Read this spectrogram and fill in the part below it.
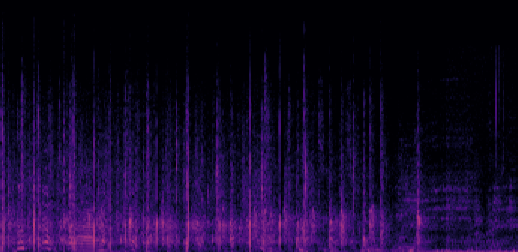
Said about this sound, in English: Okay. Feel free to applaud. I mean, absolutely.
